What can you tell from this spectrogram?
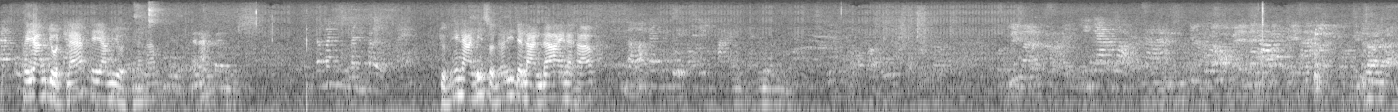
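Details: Patient with Tourette's syndrome whose complex motor tics of head, arms and legs occur with grunting and humming noises and repetition of a word's last syllable; vocal tics with palilalia (Tourette's syndrome).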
